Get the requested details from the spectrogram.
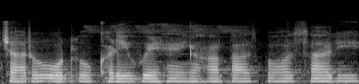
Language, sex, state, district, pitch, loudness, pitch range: Hindi, male, Madhya Pradesh, Umaria, 140 Hz, -18 LUFS, 140-145 Hz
